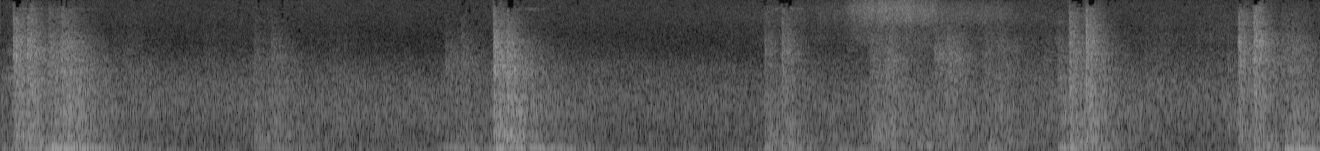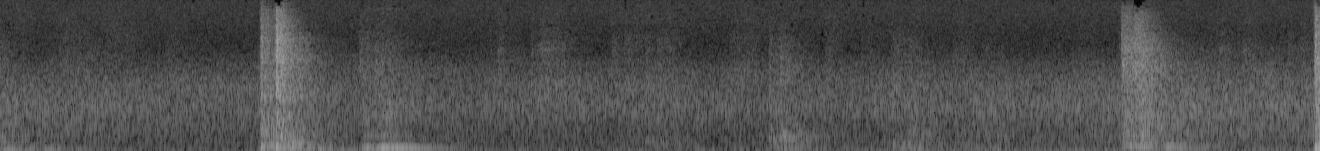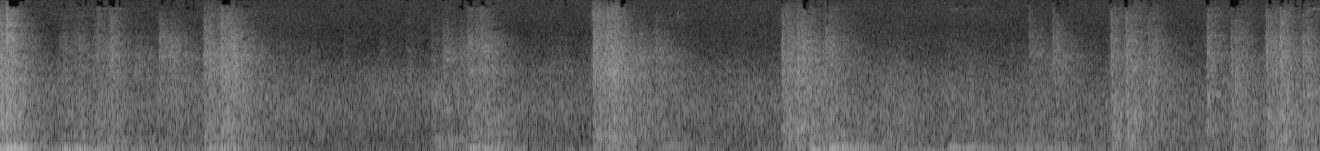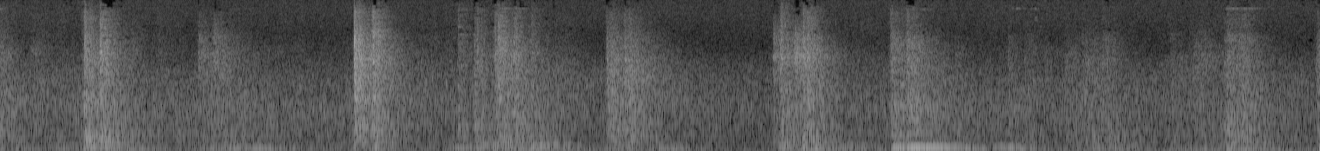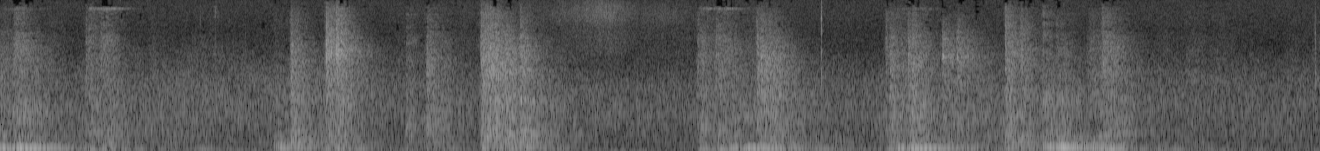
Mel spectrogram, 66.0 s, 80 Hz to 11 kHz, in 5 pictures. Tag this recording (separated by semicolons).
2012; Omsk; Russia; atmo; atmosphere; bridge; cars; noise; roar; rumble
